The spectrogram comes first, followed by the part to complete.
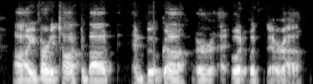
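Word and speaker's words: Egbuka: Uh you've already talked about Embuka or what what or how do you pronounce it? Eggbuka.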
